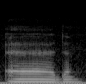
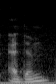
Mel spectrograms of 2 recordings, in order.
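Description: First: The first vowel is long. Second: The first vowel is short. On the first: The speaker calls it right. "This sound is like Hamza and Alif, so it's Hamza Mamduda" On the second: The speaker calls it wrong. "It's not Adam"

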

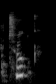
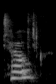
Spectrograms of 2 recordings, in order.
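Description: First: The vowel sounds like 'oo', rhyming with 'look'. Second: The vowel sounds like 'oh', rhyming with 'joke'. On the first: The speaker calls it right. "Is that how you pronounce that?" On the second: The speaker calls it wrong. "Not Toke"

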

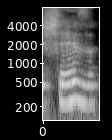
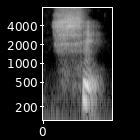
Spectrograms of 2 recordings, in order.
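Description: First: A z sound is pronounced at the end. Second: The final z is silent. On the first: The speaker calls it wrong. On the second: The speaker calls it right.

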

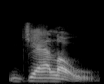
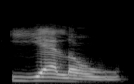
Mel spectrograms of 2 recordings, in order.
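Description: First: The first sound is a harder consonant. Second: The first sound is a soft ee-like glide. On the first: The speaker calls it wrong. "Porfa, evita pronunciar" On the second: The speaker calls it right. "aquí la Y suena como si fuera una I"

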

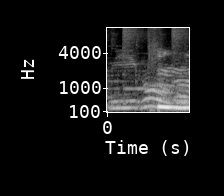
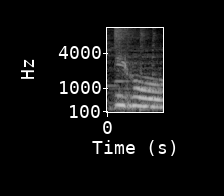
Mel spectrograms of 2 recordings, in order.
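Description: First: It is said with an Osaka accent. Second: It is said with a standard Tokyo accent.

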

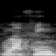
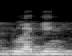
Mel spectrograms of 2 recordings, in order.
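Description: First: It is said with an 'f' sound. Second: It is said with a hard 'g' sound. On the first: "किसी ने प्लफिंग पढ़ा" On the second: "किसी ने प्लगिंग पढ़ा"

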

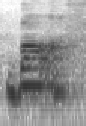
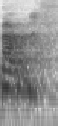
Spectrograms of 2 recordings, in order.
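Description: First: The word is said in an English accent. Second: The word is said in a Scottish accent.

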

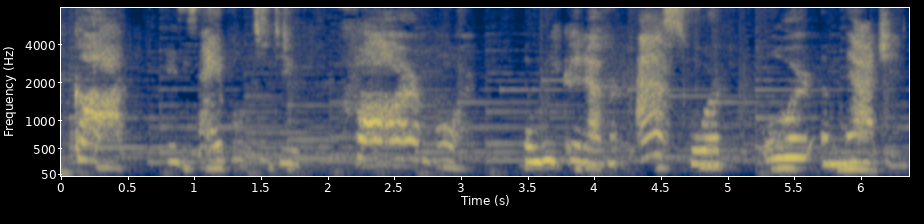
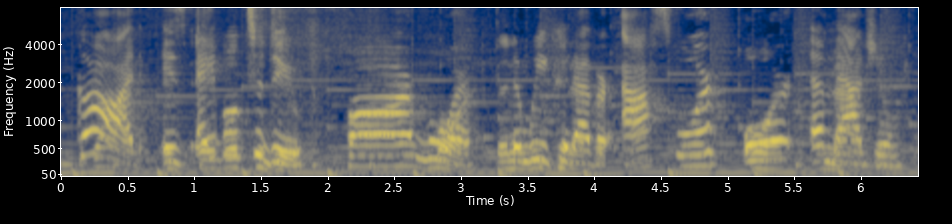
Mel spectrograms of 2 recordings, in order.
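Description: First: It is said very quietly. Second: It is said at normal loudness.

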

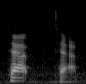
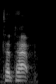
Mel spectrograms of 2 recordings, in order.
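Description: First: The two taps are separated by a short pause. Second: The two taps run together quickly without pause. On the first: The presses come at a moderate speed. The speaker calls it right. "a little bit of like a pause between them" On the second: The presses come as fast as possible. The speaker calls it wrong. "not ta-tap as fast as you can"

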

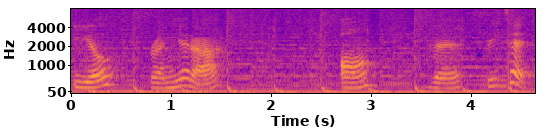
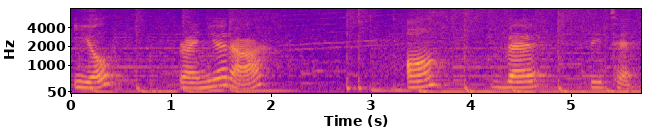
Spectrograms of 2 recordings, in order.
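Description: No difference in how they are said.

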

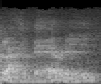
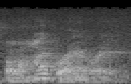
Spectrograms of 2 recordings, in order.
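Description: First: The first syllable is said with the 'lee' vowel. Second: The first syllable is said with the 'lie' vowel. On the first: The speaker calls it wrong. "not library" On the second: The speaker calls it right. "it's library"

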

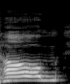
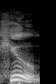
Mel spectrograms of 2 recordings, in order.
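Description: First: The name is said with an 'oh' vowel. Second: The name is said with a 'yoo' vowel. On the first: The speaker calls it wrong. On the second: The speaker calls it right.

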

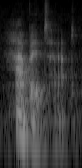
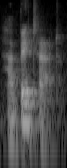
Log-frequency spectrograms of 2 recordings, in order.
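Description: First: The stress is on the first syllable. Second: The stress is on the second syllable. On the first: The speaker calls it right. "Tum to tum. Stress, soft, stressed" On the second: The speaker calls it wrong. "rather than habitat, which would be da dum da ... which sounds all wrong"

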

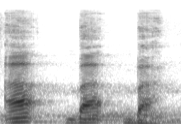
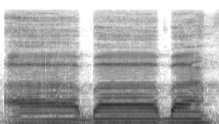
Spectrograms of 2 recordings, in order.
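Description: First: The vowels are kept short. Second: The vowels are drawn out long. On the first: The speaker calls it right. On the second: The speaker calls it wrong. "Jangan dibaca"

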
